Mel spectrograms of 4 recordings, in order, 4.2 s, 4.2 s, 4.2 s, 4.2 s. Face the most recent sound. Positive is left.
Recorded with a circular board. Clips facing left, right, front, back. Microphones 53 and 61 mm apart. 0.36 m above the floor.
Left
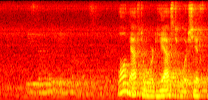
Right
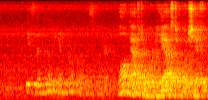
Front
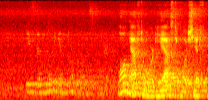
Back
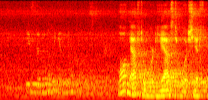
turn(degrees=95)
